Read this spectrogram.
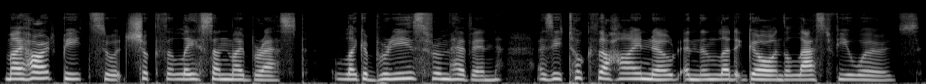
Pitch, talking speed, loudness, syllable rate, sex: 230 Hz, 205 wpm, -18 LUFS, 4.0 syllables/s, female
